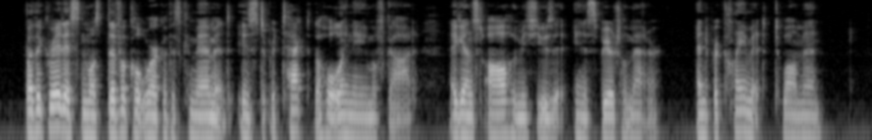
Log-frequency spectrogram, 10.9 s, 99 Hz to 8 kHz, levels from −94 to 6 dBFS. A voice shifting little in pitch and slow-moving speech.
No: narrow, 1.8 semitones; average, 185 wpm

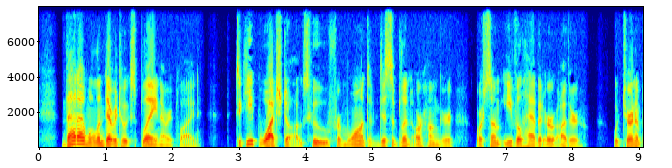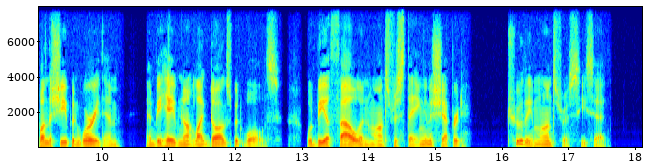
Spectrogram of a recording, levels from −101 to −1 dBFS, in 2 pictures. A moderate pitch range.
Yes: average, 4.4 semitones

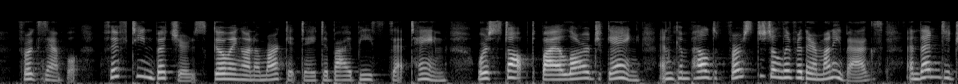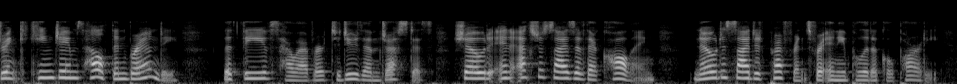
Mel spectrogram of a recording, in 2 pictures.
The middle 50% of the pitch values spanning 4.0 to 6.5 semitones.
Yes: wide, 5.5 semitones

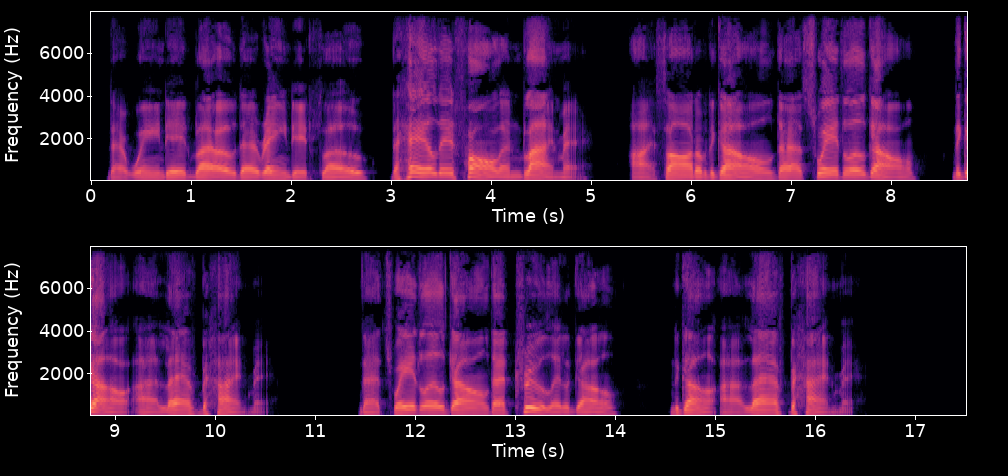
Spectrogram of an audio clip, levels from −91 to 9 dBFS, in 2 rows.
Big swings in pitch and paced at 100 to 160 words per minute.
Yes: wide, 6.5 semitones; average, 150 wpm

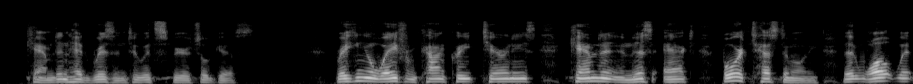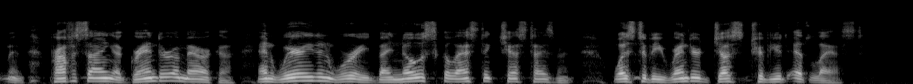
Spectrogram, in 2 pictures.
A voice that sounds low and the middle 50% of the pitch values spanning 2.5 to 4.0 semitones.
No: low, 130 Hz; average, 4.7 semitones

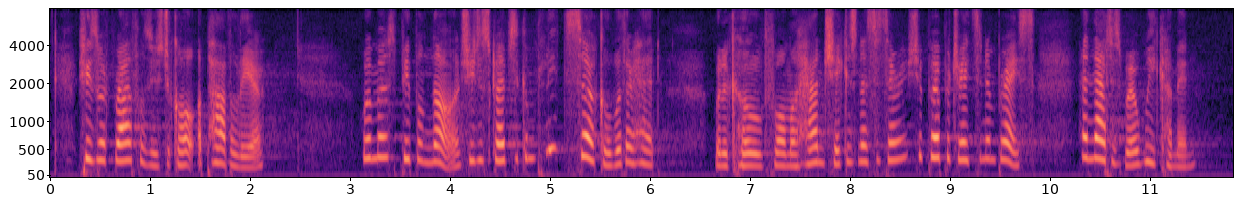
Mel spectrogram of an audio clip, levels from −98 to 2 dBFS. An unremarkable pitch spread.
No: wide, 6.1 semitones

